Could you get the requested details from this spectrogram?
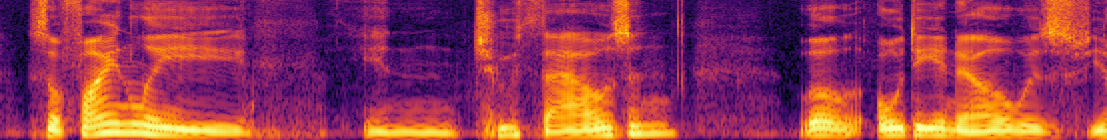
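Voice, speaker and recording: A man with a dark, mellow tone. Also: quiet background. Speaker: long-time company employee and sports referee. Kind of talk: interview.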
